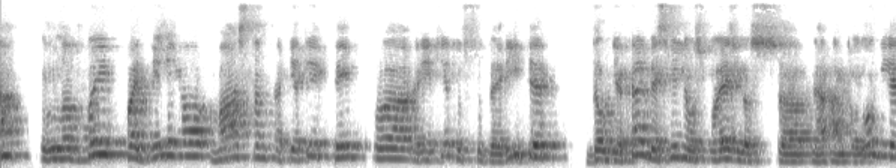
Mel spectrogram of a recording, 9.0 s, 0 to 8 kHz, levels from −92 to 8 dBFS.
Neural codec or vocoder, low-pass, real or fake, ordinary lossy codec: none; 7.2 kHz; real; MP3, 64 kbps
